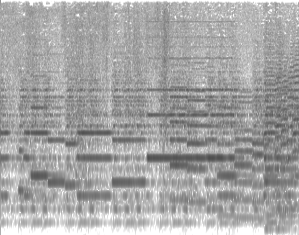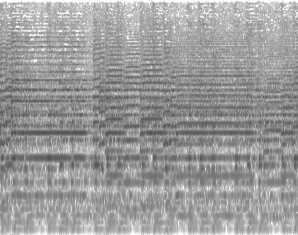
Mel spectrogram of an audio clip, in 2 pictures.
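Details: Orchestral music led by trumpets and trombones, with swelling brass chords throughout and no animal voice.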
